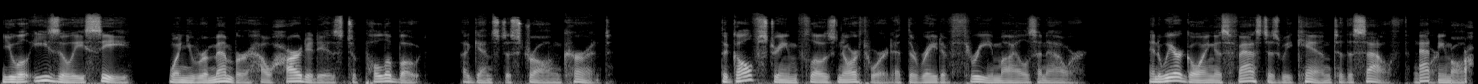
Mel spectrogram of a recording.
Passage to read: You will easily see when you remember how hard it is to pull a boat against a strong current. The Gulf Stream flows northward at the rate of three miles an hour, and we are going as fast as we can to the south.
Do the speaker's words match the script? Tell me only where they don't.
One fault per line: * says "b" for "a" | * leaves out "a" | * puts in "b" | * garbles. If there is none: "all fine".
* garbles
